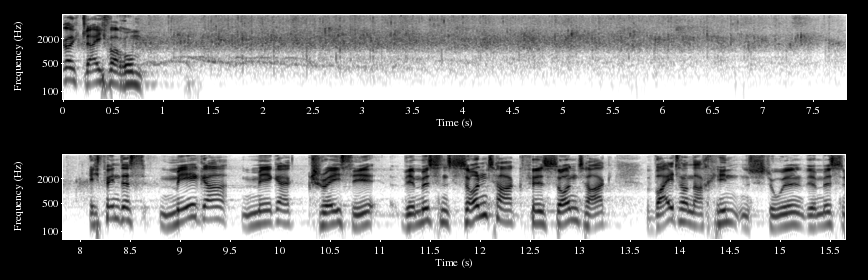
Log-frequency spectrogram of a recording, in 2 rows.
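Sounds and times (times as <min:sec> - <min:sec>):
speech: 0:00.0 - 0:01.0, 0:08.1 - 0:15.6
audience applause: 0:00.0 - 0:08.2.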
